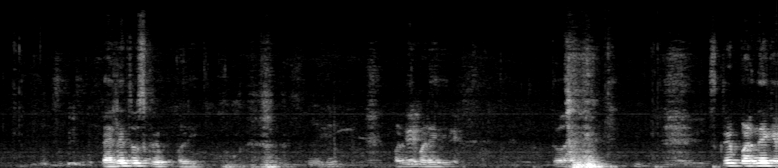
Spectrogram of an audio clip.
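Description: A young man talks into a microphone and laughs.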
